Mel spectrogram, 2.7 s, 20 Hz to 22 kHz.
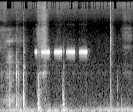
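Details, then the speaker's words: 1987 Wake and Warn 2 smoke detector with rusted battery compartment, test button pressed: four short, thin, faint high beeps over handling noise; weak sounder, rust likely affecting it. "okay hold on see how faint it is you can barely hear it I don't know what it is but when I pull this back you can hear it faintly all right can hear it really faintly but you got to listen"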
